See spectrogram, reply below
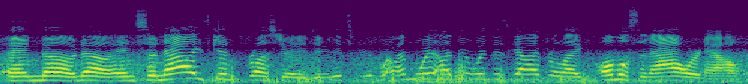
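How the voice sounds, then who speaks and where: High-voiced man telling a casual story, noisy background. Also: moderate pace, muffled recording. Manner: animated, slangy, acts out dialogue. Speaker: travel vlogger. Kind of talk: casual, rambling personal storytelling.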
